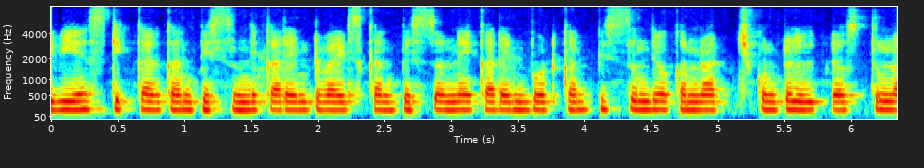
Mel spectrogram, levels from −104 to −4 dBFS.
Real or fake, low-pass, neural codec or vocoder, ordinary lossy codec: fake; none; codec, 16 kHz, 8 kbps, FreqCodec, smaller model; none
